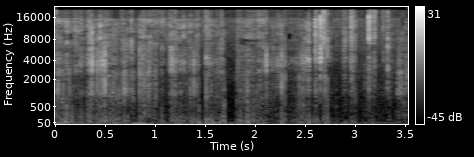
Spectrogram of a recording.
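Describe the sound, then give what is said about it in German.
Continuous rustling and scratching as a pen is rubbed back and forth across a surface, with irregular gritty bursts and no voices. “Du kannst, glaube ich, du hast ja den Stift liegen, du kannst damit so ein bisschen drauf rumrascheln oder sowas.”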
